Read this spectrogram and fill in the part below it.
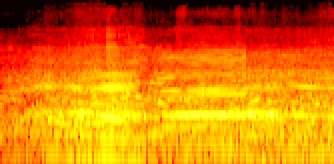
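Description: Cattle, including a pied cow and Sahiwal bull calves, moo nearby with long, low drawn-out calls over a murmuring crowd and general bustle at a livestock market in Parbatipur, Dinajpur.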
